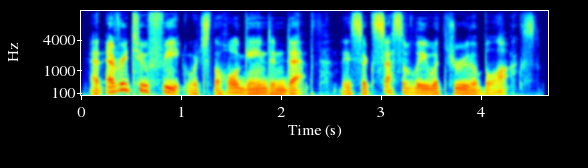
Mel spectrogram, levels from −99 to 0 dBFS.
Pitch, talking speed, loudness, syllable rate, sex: 115 Hz, 195 wpm, -20 LUFS, 5.3 syllables/s, male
